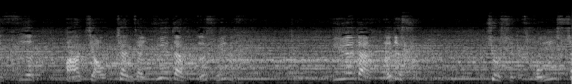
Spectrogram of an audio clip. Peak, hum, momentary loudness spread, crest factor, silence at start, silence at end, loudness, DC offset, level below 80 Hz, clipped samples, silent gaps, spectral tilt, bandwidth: -4 dBFS; none; 8 LU; 18 dB; 0 s; 0 s; -22 LUFS; under 0.1%; -64 dBFS; under 0.1%; none; -2 dB/octave; 12.5 kHz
